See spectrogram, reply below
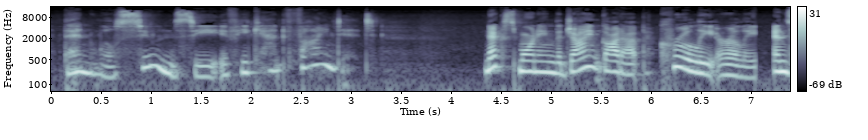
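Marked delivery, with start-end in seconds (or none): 0.1-3.2 whispered aside under the bed; to himself. Acted. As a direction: whisper it so the giant can't hear. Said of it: "said Boots to himself".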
